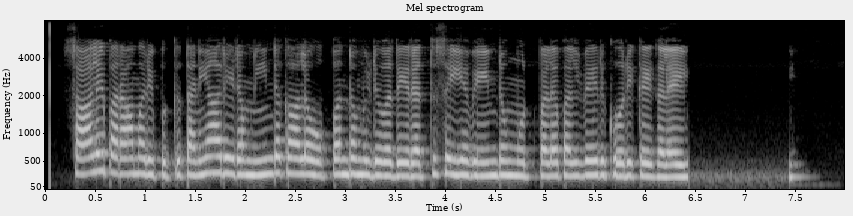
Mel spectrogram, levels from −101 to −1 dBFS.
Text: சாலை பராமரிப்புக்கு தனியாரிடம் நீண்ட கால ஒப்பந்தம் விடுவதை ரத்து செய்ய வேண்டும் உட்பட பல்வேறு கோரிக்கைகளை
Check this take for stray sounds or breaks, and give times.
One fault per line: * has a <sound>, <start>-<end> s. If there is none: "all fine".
all fine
